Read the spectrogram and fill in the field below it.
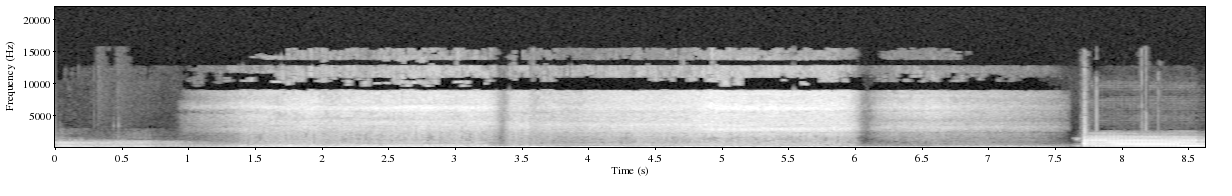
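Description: A creature lets out a long, deep, rumbling roar.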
